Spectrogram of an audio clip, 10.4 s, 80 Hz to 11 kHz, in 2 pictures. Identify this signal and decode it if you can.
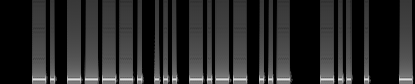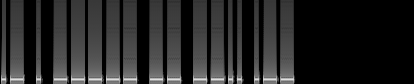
Morse code, heard as a keyed tone, about 22 wpm, 700 Hz. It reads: N9SYU DE KE0MZW
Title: USA Callsign DE Callsign 22wpm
